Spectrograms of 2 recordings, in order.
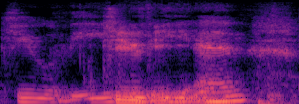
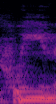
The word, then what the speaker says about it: Qveen: Anyways, mine is a song called "Vitamins" by Queen Herby, and I say her name is Qveen because it's spelled Qveen. But she pronounces it Queen, and I think that's fine.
